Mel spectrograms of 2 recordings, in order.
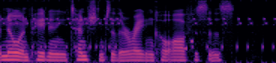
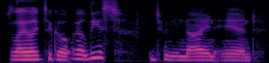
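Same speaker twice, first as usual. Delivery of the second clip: usual speaking voice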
